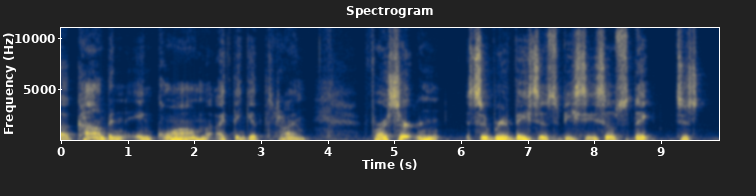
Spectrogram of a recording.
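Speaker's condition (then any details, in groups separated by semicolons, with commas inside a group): Spinocerebellar ataxia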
